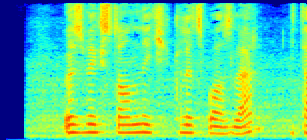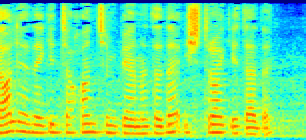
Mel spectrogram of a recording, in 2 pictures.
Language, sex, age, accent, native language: Uzbek, male, 18-24, Xorazm, Uzbek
